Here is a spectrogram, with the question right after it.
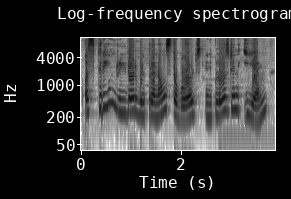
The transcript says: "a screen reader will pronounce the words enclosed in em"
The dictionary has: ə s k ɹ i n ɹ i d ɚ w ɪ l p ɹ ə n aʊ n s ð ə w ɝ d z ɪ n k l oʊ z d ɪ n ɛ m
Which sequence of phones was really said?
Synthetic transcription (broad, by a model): ə s k ɹ i n ɹ i d ɚ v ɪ l p ɹ ə n aʊ n s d ə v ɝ d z ɪ n k l oʊ z d ɪ n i m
